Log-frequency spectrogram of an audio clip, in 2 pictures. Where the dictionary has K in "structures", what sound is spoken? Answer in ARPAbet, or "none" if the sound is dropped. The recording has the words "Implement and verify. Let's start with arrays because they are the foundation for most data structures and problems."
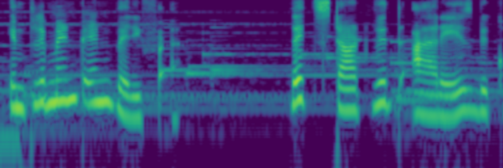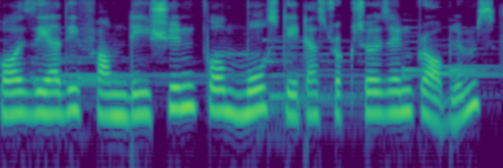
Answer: K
